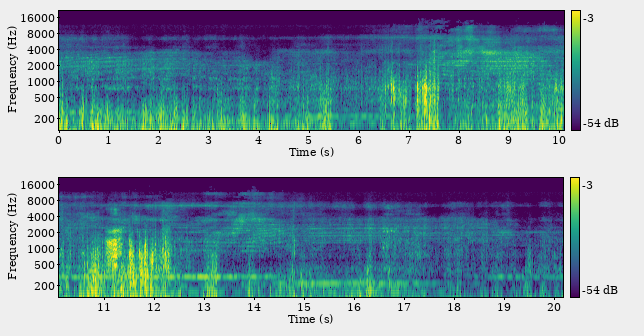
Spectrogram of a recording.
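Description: Distant whine of an RC glider's small electric motor and propeller in flight, a thin steady tone that shifts in pitch as the throttle changes. Wind buffets the microphone with a low rumble that swells and fades.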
